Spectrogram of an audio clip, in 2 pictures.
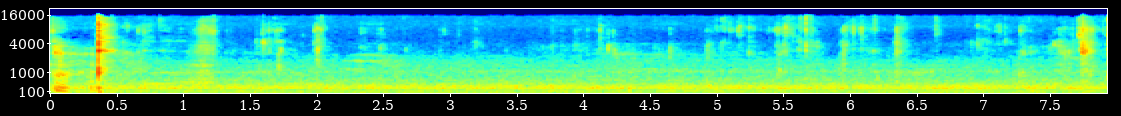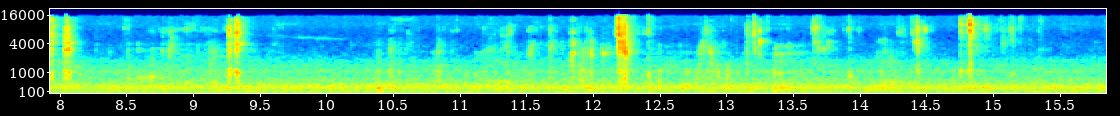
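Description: A person chewing a mouthful of rice and soup, with quiet mouth sounds and a few short sharp clicks, over a steady low hum.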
